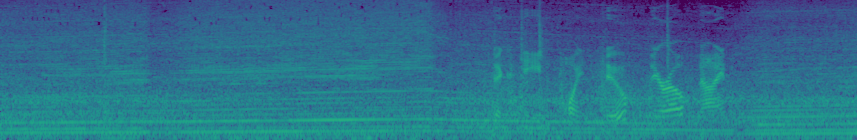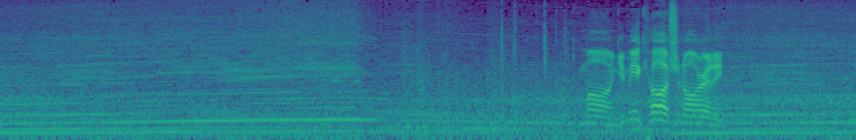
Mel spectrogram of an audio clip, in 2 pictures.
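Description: A racing car engine drones steadily at high revs, rising and falling slightly in pitch.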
